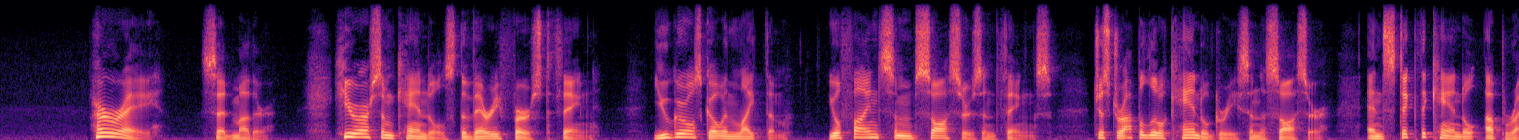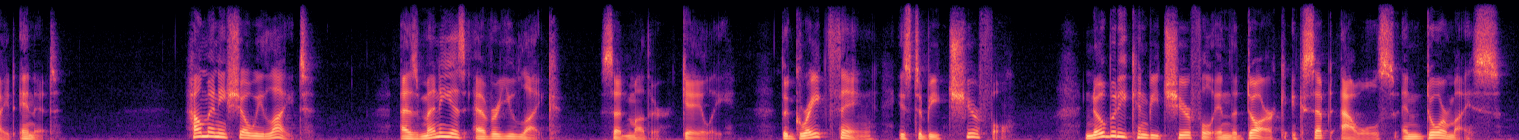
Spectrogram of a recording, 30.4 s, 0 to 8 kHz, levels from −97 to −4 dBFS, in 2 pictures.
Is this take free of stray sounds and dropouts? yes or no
yes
